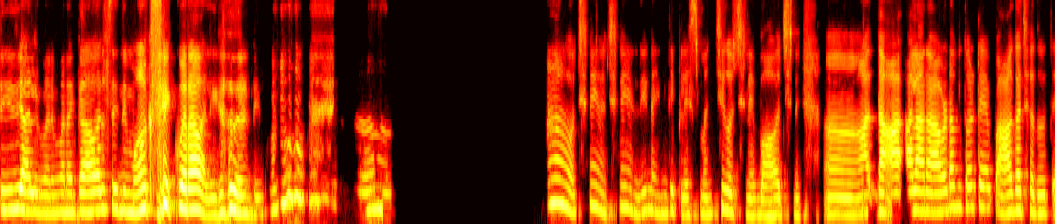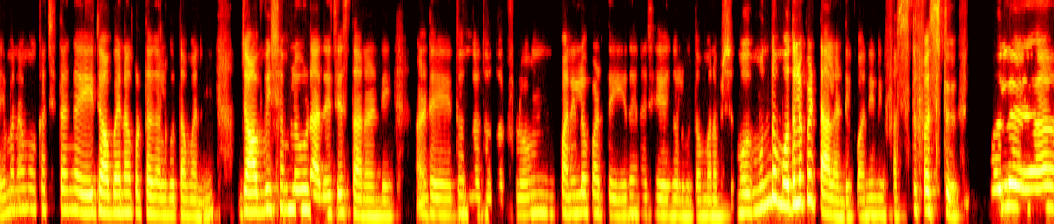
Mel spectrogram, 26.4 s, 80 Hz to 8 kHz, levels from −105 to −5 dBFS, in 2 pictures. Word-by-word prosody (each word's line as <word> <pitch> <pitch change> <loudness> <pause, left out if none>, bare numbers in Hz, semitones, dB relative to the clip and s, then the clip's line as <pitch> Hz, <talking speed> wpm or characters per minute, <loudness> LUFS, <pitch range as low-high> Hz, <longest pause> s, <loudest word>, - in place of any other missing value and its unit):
తీయాలి 220 -2 +3
మరి 185 0 -5
మనకు 195 -1 -3
గావాల్సింది 210 +1 +1
మార్క్స్ 225 +3 +5
ఎక్కువ 250 -2 +6
రావాలి 190 -7 +6
గదండి. 185 -4 +4 1.3
ఆ! - - -6 2.3
ఆ! - - +2 0.3
వచ్చినాయి 240 +6 -8
వచ్చినాయండి. 200 0 -9
90 190 0 -8
ప్లస్ 170 +1 -8
మంచిగా 185 +5 -6
వచ్చినాయి 175 -4 -9
బాగా 160 0 -2
వచ్చినాయి. 170 0 -11 0.4
ఆహ్, 175 +1 -3
ద - - +3 0.4
అలా 215 0 +3
రావడంతోటే 240 +4 -2 0.2
బాగా 195 +4 0
చదివితే 190 -3 -7
మనము 225 +1 -8
ఖచ్చితంగా 220 -1 -5
ఏ - - +2
జాబ్ 195 -1 +4
అయినా 200 0 0
కొట్టగలుగుతామని 170 -3 -4 0.5
జాబ్ 200 0 +7
విషయంలో 230 -1 -1
గూడా 220 -2 +3
అదే 185 +1 -3
చేస్తానండి. 165 -5 -3 0.4
అంటే 175 0 -4 0.3
తొందర 180 -1 -8
తొందర 170 -1 -15
ఫ్లో 175 0 -7
హ్మ్. 195 0 -6 0.3
పనిలో 190 +2 -3
పడితే 185 -1 -7
ఏదైనా 180 0 -9
చేయగలుగుతాం 165 -1 -6
మనం 165 0 -3
ష - - -4 0.4
ముందు 295 +7 +3
మొదలుపెట్టాలండి 255 - +4
పనిని 175 +1 -6
ఫస్ట్ 170 +6 -6
ఫస్ట్ 215 -3 +2 0.6
వదిలే 250 +3 +7 0.3
ఆ! - - +4
190 Hz, 120 wpm, -22 LUFS, 175-220 Hz, 2.3 s, జాబ్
